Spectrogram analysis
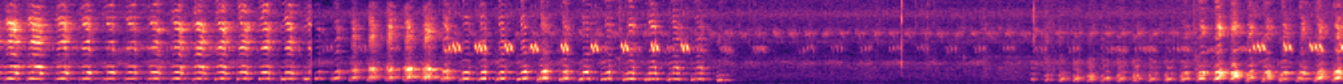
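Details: Mating chatter from an Asian palm civet in heat, a sound used to lure civets: fast, harmonic pulsed chatter that climbs in pitch, breaks off into near silence for two seconds, then returns, with high clicking pulses above.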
